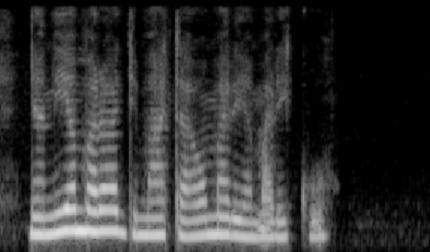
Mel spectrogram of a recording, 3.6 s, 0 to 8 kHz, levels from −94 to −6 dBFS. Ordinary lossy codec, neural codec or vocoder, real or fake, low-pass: AAC, 32 kbps; codec, 24 kHz, 0.9 kbps, WavTokenizer, medium speech release version 1; fake; 7.2 kHz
